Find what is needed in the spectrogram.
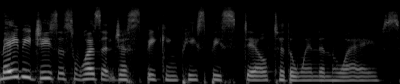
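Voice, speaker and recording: Recorded very cleanly against a silent background, a woman with a South Carolina accent talks at a fairly high pitch and moderate pace with ordinary pitch variation. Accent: US Southern (South Carolina). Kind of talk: women's retreat talk. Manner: animated.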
